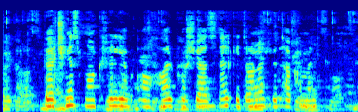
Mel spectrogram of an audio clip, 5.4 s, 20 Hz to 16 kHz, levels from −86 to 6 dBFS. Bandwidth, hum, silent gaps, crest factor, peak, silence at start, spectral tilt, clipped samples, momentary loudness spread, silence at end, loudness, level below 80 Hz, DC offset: 11.5 kHz; none; none; 20 dB; -2 dBFS; 0.05 s; -5 dB/octave; under 0.1%; 15 LU; 0 s; -22 LUFS; -54 dBFS; under 0.1%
